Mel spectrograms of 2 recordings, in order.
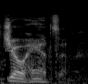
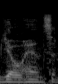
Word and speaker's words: Johansen: dakota so basically yeah it's joe hansen no one's ever called him johansen before i guess there's a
